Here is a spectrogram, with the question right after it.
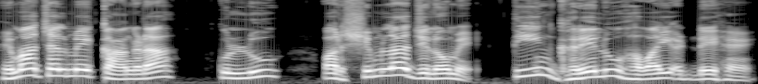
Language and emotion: Hindi, neutral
